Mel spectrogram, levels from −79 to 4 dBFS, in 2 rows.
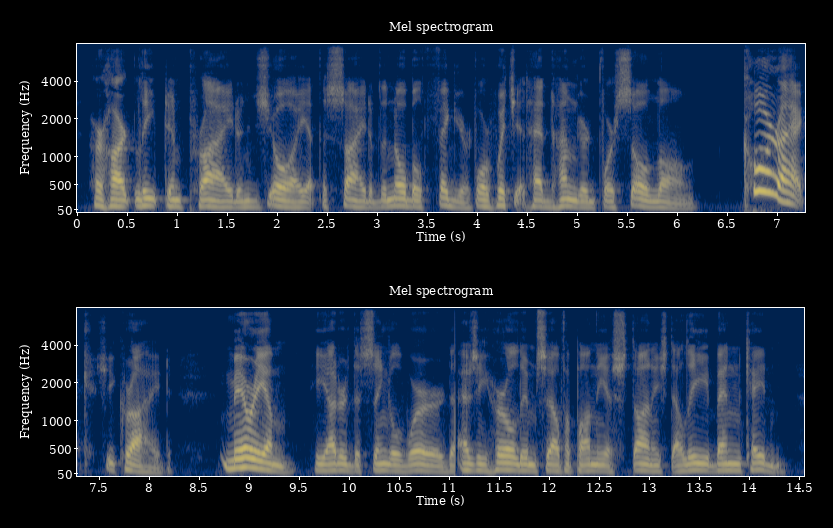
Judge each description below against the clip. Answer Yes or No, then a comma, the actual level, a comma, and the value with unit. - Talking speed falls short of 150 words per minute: No, average, 170 wpm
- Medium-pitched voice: No, low, 110 Hz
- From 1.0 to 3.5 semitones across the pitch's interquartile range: Yes, average, 2.9 semitones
